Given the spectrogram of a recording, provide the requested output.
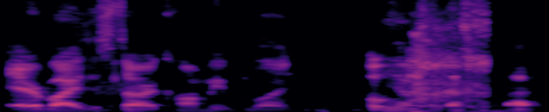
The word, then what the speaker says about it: Blount: it was as Blount. Blount? Blount. Nah, dude, my middle name's something else, but like my last name is Blunt. It's spelled with a O, but that's how you pronounce it.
